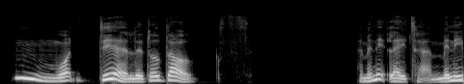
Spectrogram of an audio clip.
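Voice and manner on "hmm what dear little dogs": slow, drawn-out admiring hum; old man musing slowly. Acted. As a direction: savour every word like an old tramp.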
